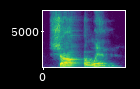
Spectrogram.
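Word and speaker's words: Samhain: festivals of Sam WI a a gelic word pronounced sha win or Sam Hayne is pronounced shawin a pagan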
